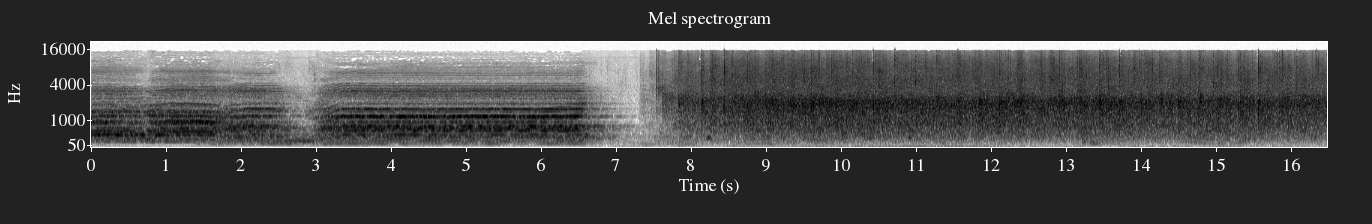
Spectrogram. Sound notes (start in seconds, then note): 7.3 applause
